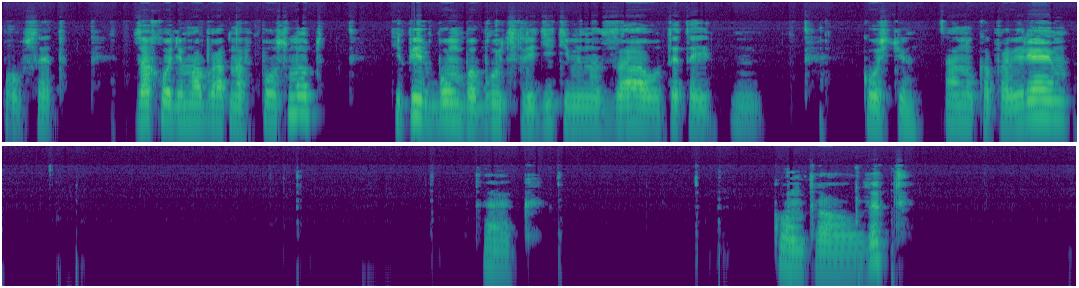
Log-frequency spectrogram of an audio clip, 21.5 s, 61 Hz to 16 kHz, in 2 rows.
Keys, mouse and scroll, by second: 1.2-2.1 drag, 2.4-4.1 middle drag, 4.3 shift+middle click, 5.7-6.3 middle drag, 6.7-7.9 middle drag, 8.4-10.3 middle drag, 11.2 r, 13.9-15.1 middle drag, 16.3-17.8 middle drag, 19.3 ctrl+z.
